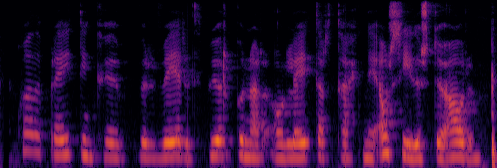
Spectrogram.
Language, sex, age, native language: Icelandic, female, 30-39, Icelandic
